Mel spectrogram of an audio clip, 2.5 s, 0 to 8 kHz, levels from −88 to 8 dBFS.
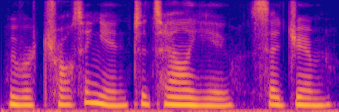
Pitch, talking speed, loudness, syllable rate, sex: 200 Hz, 210 wpm, -15 LUFS, 4.7 syllables/s, female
